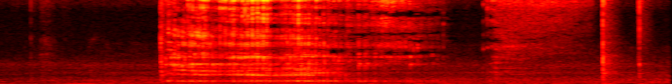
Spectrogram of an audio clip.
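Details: Uncontrollable repeated burping: a long, low, gurgling belch with a rattling texture, followed by shorter throaty bursts.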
